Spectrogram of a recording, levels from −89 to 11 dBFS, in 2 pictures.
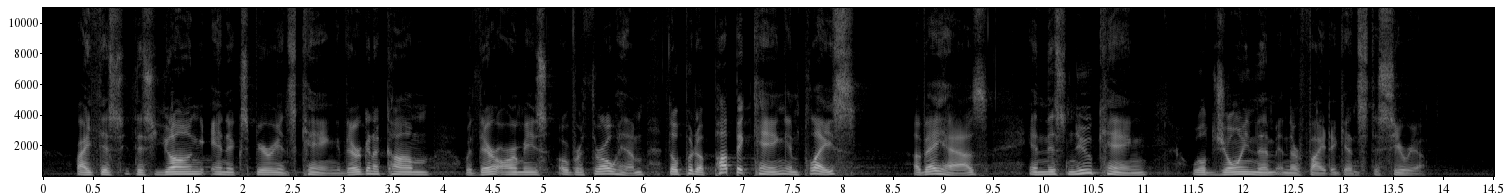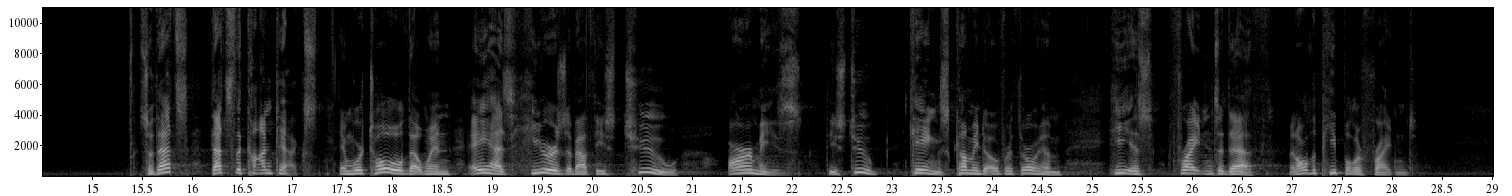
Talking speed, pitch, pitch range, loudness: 145 wpm, 150 Hz, 125-190 Hz, -30 LUFS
